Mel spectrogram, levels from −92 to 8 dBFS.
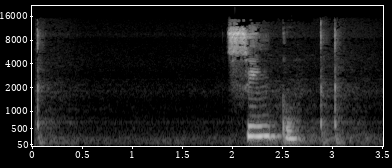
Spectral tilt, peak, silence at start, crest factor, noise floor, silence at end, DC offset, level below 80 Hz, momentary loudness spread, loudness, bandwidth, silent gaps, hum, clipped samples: -1 dB/octave; 0 dBFS; 1.95 s; 24 dB; -67 dBFS; 0.45 s; under 0.1%; -76 dBFS; 27 LU; -16 LUFS; 15.5 kHz; none; none; under 0.1%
